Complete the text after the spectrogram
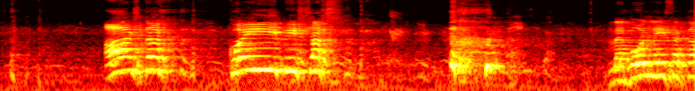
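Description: A young man speaks forcefully into a microphone through a loudspeaker outdoors.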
